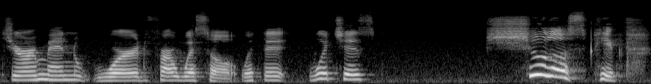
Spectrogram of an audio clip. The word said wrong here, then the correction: Schlusspfiff: Schlusspfiff, that's not what Angie wrote. And you have to clearly wrote Schlusspfiff. – You have to make sure you make the right PF sound. It's like apple.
